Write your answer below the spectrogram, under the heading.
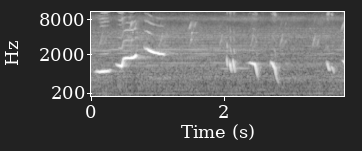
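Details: Pied butcherbird in suburban Brisbane, Australia, mimicking local sounds: rich whistled notes rising step by step, then a series of short, falling, slurred whistles, over a low background hum.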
